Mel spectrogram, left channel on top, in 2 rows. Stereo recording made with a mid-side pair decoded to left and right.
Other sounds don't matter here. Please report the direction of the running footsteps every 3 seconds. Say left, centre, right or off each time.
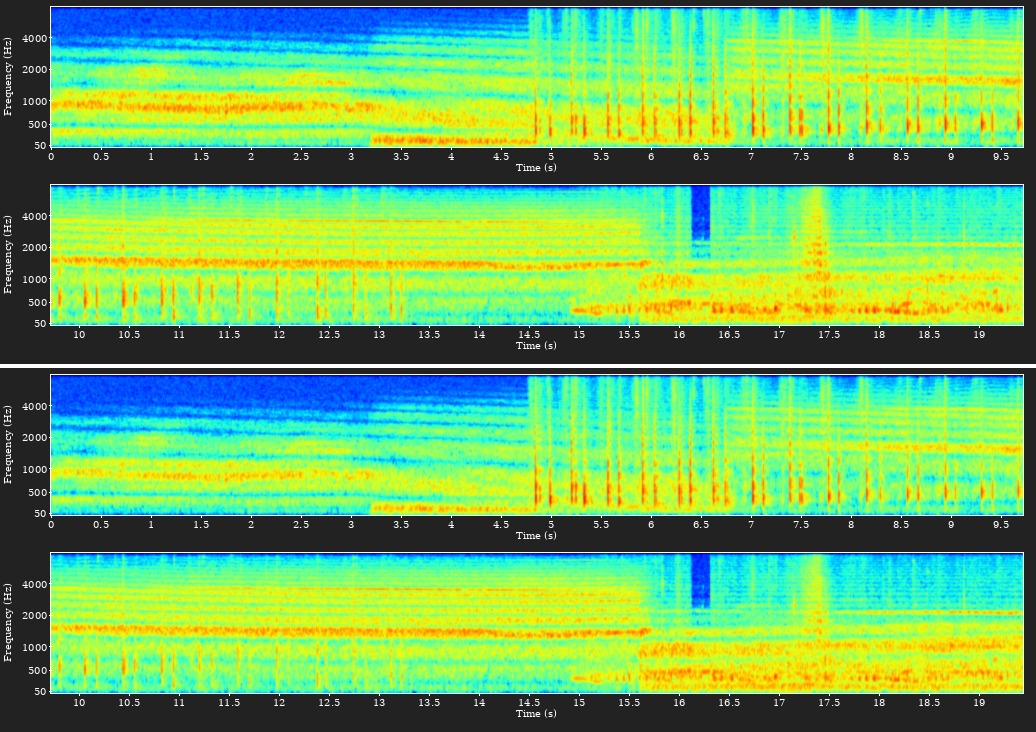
off, right, left, left, left, off, off.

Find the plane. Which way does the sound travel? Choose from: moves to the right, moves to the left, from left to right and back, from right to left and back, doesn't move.
moves to the right.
